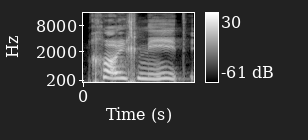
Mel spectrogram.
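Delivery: mock-wailing child fairy; whining. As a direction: whine it like a sulking little fairy. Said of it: "jammert das Erdbeerindli".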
